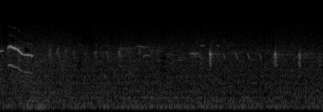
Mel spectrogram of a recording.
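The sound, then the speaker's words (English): A killdeer gives one shrill, piercing call at the outset, followed by a few faint, brief peeps spaced apart against a quiet outdoor background hiss. “Killdeer feed primarily on insects and beetles, many of which are pests like weevils and wireworms.”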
